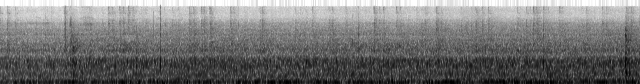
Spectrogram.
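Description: Steady low rumbling background noise with a faint click or two.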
